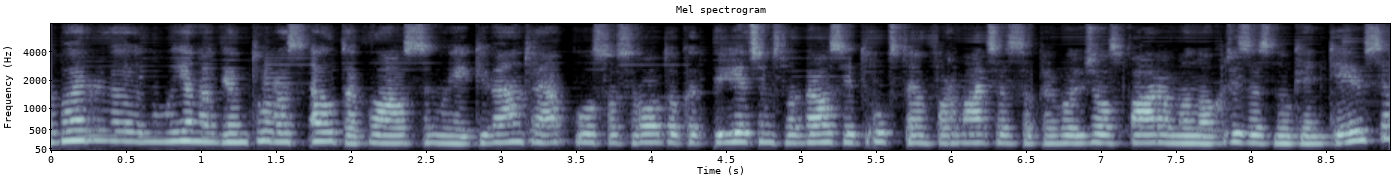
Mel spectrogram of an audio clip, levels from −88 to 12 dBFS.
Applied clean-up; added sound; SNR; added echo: neural mask model DeepFilterNet 3.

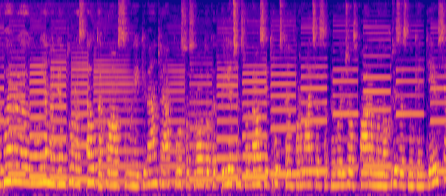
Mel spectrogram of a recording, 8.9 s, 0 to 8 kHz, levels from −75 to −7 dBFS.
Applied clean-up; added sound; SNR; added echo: none; Wind instrument, woodwind instrument; 5 dB; reverberation time 0.2 s.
